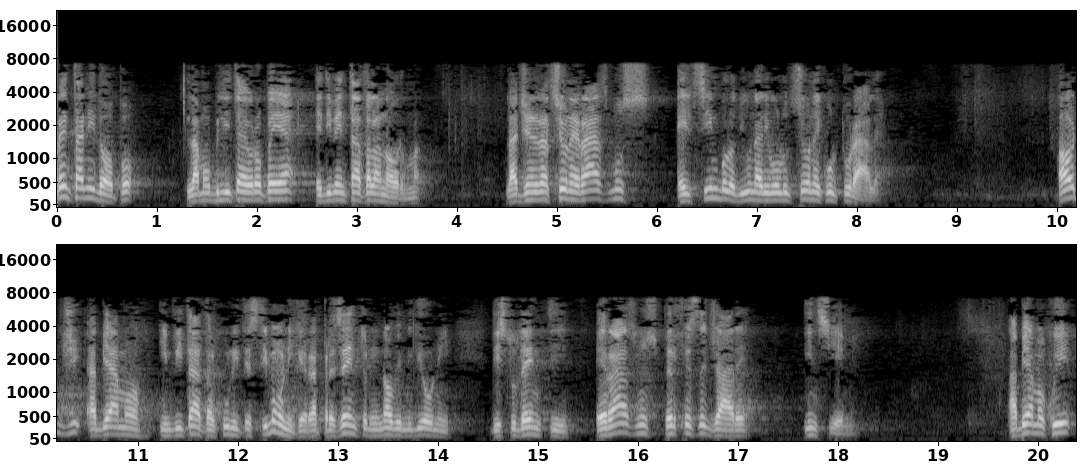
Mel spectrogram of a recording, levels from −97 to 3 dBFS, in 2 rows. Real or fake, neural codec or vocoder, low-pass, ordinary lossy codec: real; none; 7.2 kHz; none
